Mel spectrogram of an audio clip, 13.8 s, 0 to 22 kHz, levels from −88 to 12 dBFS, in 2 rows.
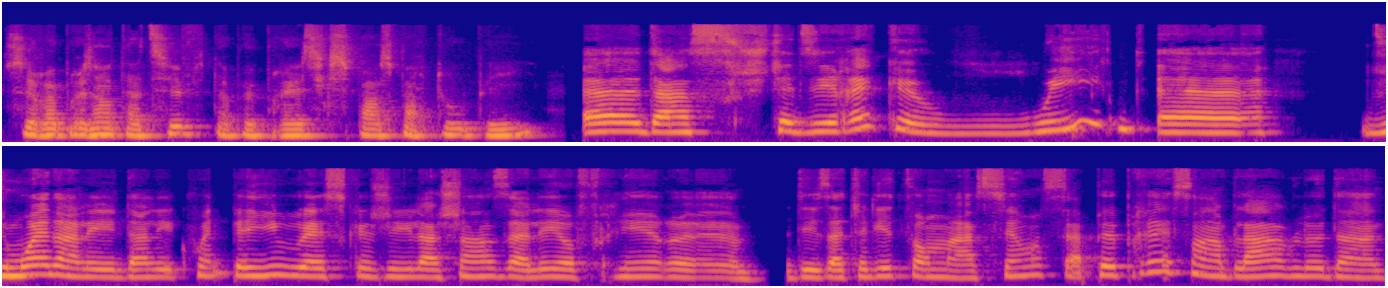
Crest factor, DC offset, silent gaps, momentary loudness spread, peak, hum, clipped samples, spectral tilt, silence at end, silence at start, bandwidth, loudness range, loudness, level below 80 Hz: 16 dB; under 0.1%; 10.76-10.83 s; 9 LU; -2 dBFS; none; under 0.1%; -5.5 dB/octave; 0 s; 0 s; 12.5 kHz; 5 LU; -18 LUFS; -62 dBFS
